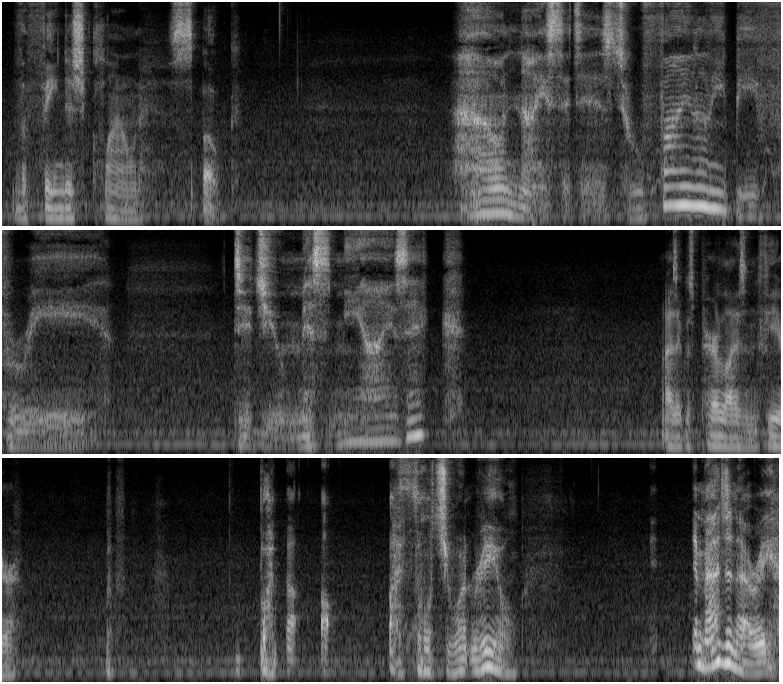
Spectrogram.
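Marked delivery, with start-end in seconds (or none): 4.5-12.4 slow, whispery, raspy fiendish clown; bone-chilling rasp. A narrator's reading. Clown freed at last greets Isaac, chilling raspy voice. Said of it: "with a bone-chilling, raspy voice". 18.1-23.3 halting, higher voice climbing in disbelief; frightened stutter. A narrator's reading. Isaac paralyzed in fear before the clown, stuttering. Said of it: "Isaac stuttered".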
